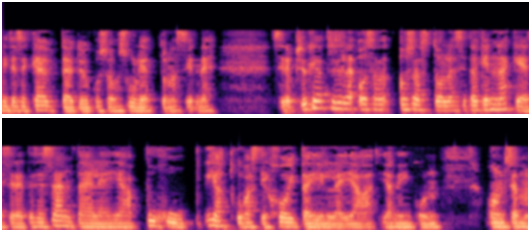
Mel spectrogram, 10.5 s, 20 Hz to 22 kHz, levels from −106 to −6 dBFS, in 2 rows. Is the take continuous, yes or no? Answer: yes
